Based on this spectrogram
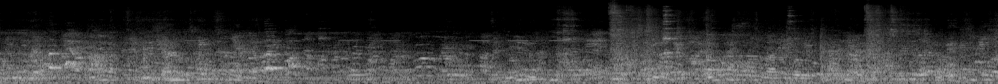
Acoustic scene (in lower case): cafe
